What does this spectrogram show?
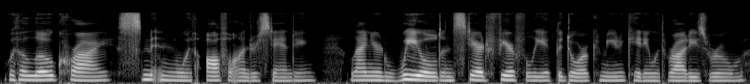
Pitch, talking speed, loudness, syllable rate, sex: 185 Hz, 160 wpm, -18 LUFS, 5.0 syllables/s, female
